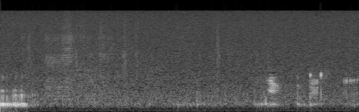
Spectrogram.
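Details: Stomach rumbling from a hungry, empty stomach: bowel sounds (borborygmi).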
